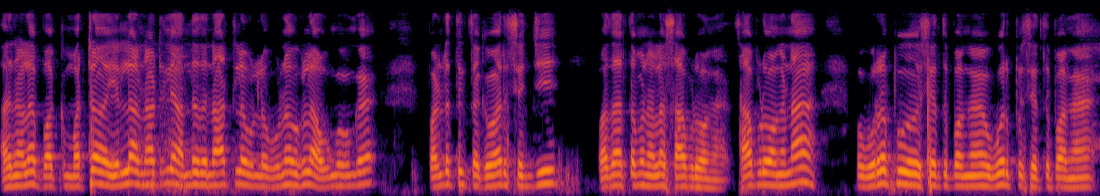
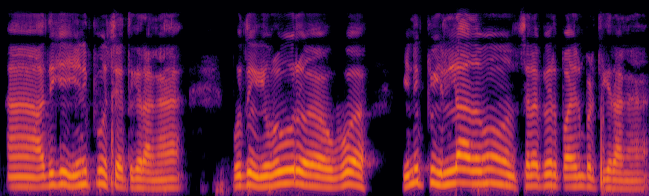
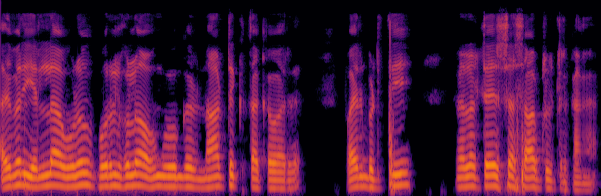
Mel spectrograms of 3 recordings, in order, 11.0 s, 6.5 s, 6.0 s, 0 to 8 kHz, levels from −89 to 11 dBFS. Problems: none marked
